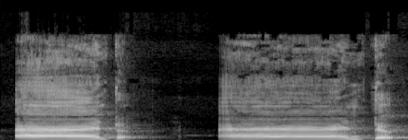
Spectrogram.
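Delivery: long ॲ, then a released ट in ॲन्ट; stretched phonics demo. Shown as a demonstration. Teacher modelling the sound of A, ॲन्ट stretched out. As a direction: draw out the open vowel in ॲन्ट. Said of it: "काय उच्चार करायचा?".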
